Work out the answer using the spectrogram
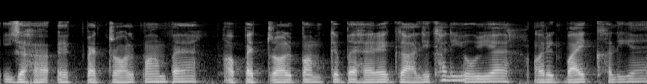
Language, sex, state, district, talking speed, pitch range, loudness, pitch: Hindi, male, Uttar Pradesh, Etah, 175 wpm, 105-125 Hz, -18 LUFS, 115 Hz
